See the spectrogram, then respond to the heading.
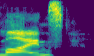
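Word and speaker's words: Mainz: shot in mains, or as I like to call it in this game, mines. – I'm so mad that it's pronounced mines.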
